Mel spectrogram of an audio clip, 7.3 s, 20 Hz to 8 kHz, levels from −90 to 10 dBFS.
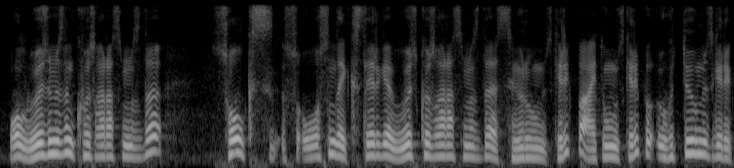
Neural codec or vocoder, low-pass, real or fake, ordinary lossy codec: none; 7.2 kHz; real; none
